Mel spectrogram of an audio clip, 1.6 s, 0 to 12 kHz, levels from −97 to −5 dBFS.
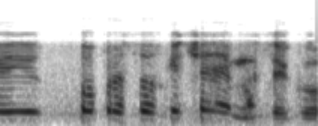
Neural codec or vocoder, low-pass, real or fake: none; 7.2 kHz; real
